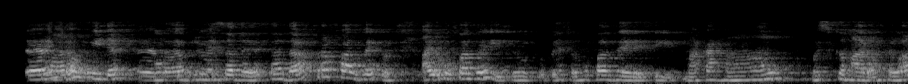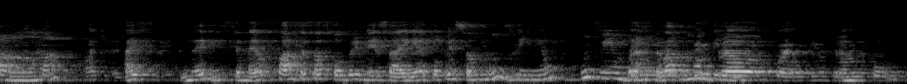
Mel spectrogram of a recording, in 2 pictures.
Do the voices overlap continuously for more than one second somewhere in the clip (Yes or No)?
Yes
